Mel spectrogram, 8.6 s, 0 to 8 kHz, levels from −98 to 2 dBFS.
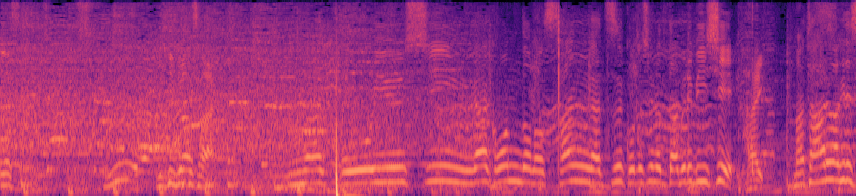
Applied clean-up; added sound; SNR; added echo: none; Fireworks; 11 dB; none.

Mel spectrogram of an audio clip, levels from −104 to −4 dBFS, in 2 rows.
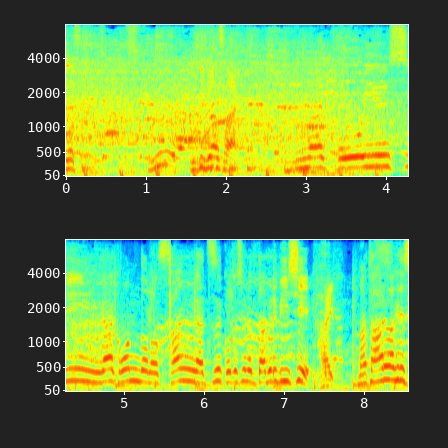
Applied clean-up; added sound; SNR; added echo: none; none; none; none.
